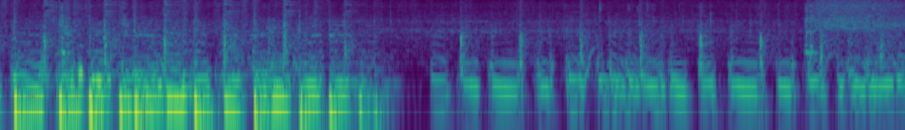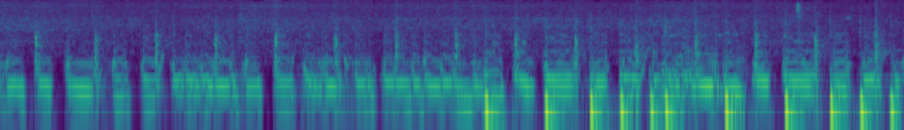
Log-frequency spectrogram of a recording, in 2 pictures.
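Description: Chicken pieces go into hot oil that has been cooked down with spices, and a loud, continuous sizzle fills the pan. Stirring clatters sound through it, and the sizzle drops briefly before surging again.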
